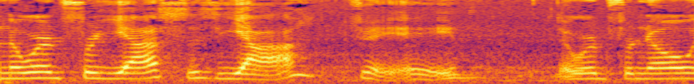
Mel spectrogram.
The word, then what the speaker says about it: ja: Hadet is spelled H-A, first word, second word, D-E-T. Then the word for yes is ja, J-A.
